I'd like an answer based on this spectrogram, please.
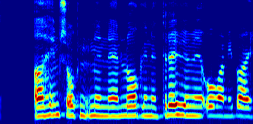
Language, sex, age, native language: Icelandic, male, 12, Icelandic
